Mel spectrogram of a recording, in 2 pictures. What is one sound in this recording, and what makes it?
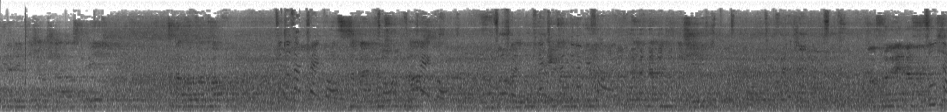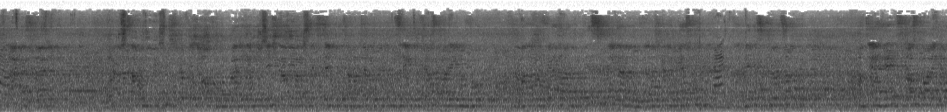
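A crowd chatters loudly all around in a large echoing hall.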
